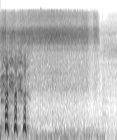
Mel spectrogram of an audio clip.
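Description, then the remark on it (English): A steady, fairly loud hiss of air leaking from a tire runs for about two seconds and then cuts off abruptly, opening with three quick squeaky tones. “Doesn't that sound like a tire losing that air? That could be a tire leak. Yeah. Yeah, it's air leaking.”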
